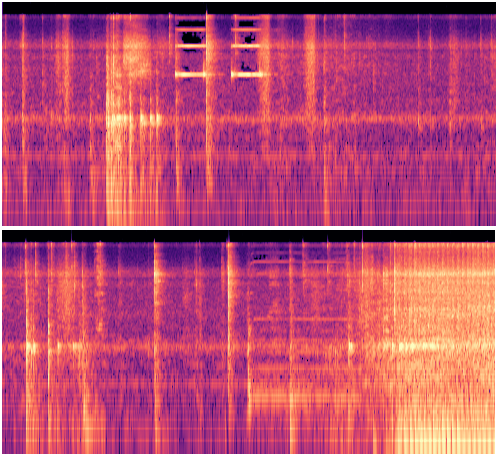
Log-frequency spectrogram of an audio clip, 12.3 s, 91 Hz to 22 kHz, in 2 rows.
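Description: Light clicks and knocks of hands working on the scooter's plastic rear panels, with two short high beeps early on. About 11 seconds in the Honda Vario 150 eSP's engine starts and runs at idle, started to test whether the rear rattle has been cured.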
